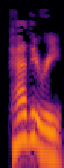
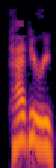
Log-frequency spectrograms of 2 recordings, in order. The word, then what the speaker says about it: pathiri: pathiri malayalam patiri pronounced pat e is a pancake made of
